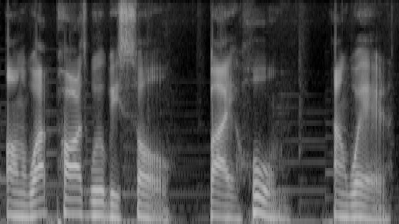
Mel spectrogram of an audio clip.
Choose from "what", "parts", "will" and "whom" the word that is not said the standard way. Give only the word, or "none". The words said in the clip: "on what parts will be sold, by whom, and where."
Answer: parts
